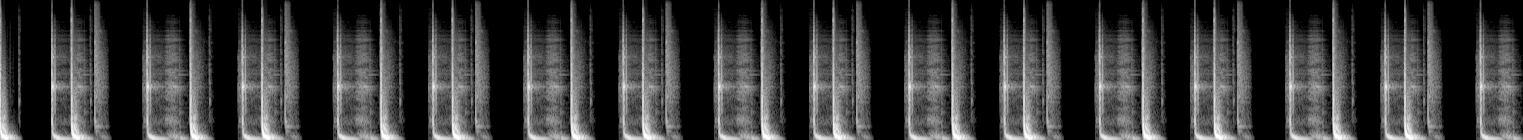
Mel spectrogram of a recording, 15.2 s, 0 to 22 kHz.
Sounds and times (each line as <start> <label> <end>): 0.0 drums 2.9
3.8 drums 4.8
9.5 drums 10.5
